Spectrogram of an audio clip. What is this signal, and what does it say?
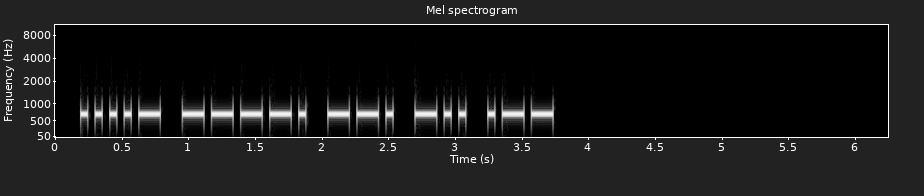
Morse code, heard as a keyed tone, about 22 wpm, 700 Hz. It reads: 49GDW
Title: Code Groups - 5 Letter:Numbers - 22wpm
